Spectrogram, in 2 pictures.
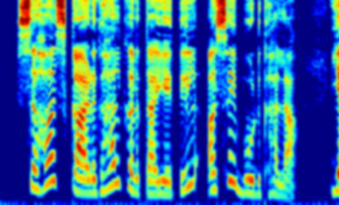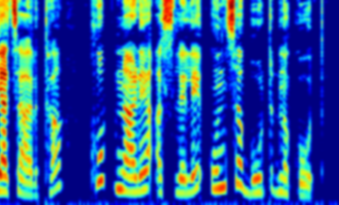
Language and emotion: Marathi, neutral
